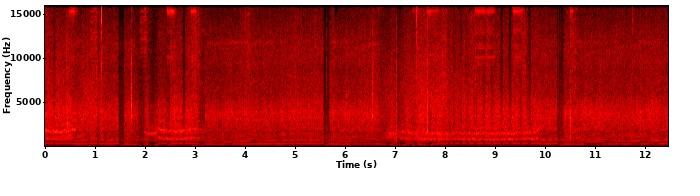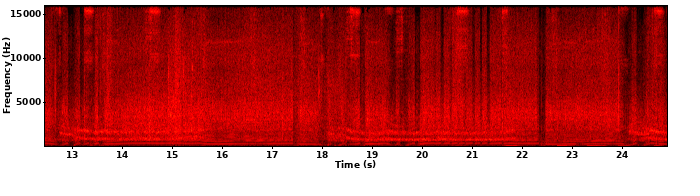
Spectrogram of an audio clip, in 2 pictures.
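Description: A car engine revs hard, rising and dropping in pitch with each gear change.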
